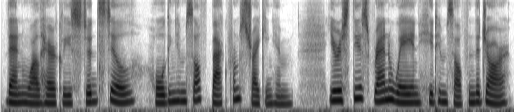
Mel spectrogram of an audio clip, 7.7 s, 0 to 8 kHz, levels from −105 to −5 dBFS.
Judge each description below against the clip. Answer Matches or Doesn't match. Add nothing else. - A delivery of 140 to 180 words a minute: Matches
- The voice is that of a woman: Matches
